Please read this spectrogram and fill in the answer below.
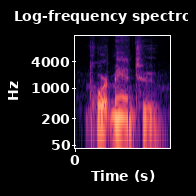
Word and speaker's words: portmanteau: it's like a Portmanteau. portmanteau. Thank you. Portmanteau. Thank you for pronouncing it correctly.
